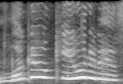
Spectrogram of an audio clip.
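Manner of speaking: high squeal of delight; gushing over something cute; excited. Real, not acted. Showing off a tiny deck.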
